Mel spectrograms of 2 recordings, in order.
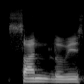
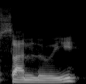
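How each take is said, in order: First: The name is pronounced with Spanish sounds. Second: The name is pronounced with French sounds. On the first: The speaker calls it right. "but it's San Luis Potosi" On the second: The speaker calls it wrong. "I tried to pronounce it like the French way"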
